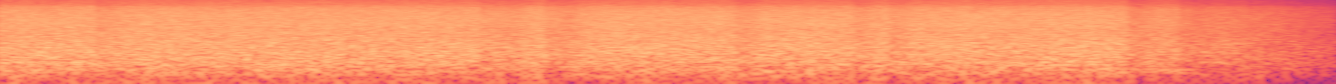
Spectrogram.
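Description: Rushing water: a loud, steady, even hiss that fades out near the end.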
